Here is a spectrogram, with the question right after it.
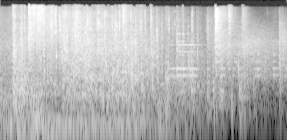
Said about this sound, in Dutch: Pap, je bent zo tegen de kade aangevaren.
